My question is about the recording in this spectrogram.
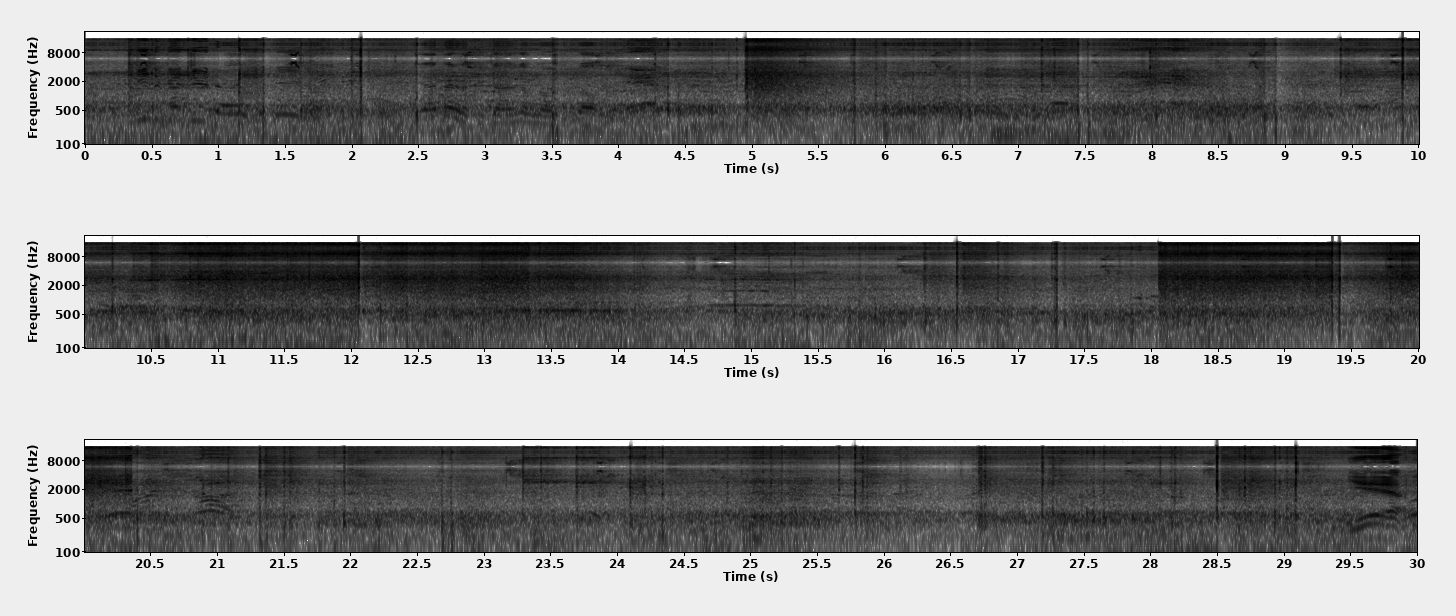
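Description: Skateboards rolling on a mini ramp, with repeated knocks and clacks of board pops, landings and coping hits, over indistinct voices of onlookers.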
